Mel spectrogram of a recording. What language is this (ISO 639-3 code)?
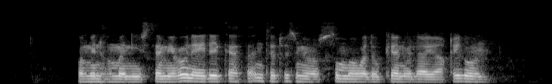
ara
